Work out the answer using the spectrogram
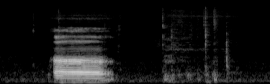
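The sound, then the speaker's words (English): Typing on a computer keyboard. A short vocal sound comes first, then a brief, light run of a few clicking keystrokes, fairly quiet. “If I can freaking type.”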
